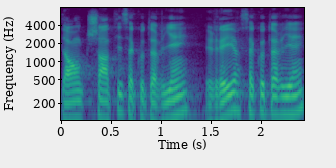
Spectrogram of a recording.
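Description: A man speaks in a Quebec accent. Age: 50s. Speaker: author and anti-bullying advocate. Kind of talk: conference talk.

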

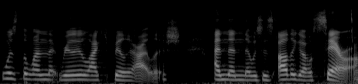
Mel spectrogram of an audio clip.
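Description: Bright and sharp in tone, a woman speaks at a fairly high pitch with an Australian accent. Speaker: podcast host. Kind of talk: casual chat.

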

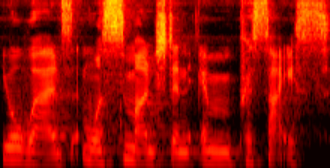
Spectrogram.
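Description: Over a very clean recording with a silent background, a woman in a plain, everyday voice talks at a fairly slow pace with a fairly low pitch and ordinary pitch variation. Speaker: podcast host. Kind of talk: interview conversation.

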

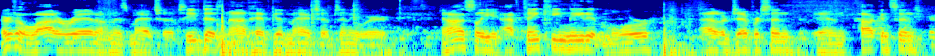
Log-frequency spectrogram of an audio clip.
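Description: A man talks in a fairly low pitch with ordinary pitch variation. Noticeable background noise sits behind him. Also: moderate pace. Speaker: guest co-commentator. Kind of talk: casual chat; car dealer commercial parody, playing a goofy salesman.

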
